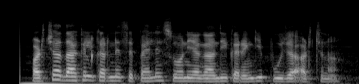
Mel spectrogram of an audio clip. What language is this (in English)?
Hindi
